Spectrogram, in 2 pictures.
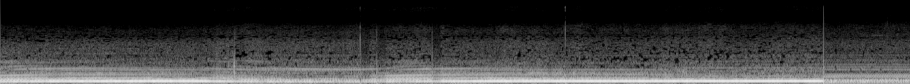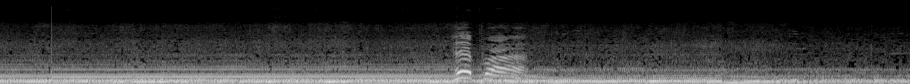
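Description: Small river boat's motor running steadily, its pitch dipping briefly about two seconds in and then recovering. About eight seconds in the sound cuts abruptly to a quieter, steady engine hum.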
